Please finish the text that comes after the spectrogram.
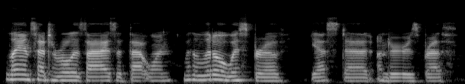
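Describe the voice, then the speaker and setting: A woman's voice: fairly low pitch, a little fast, pushed and bright. A woman narrating fan fiction as a storyteller, in a conversational, wry way.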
